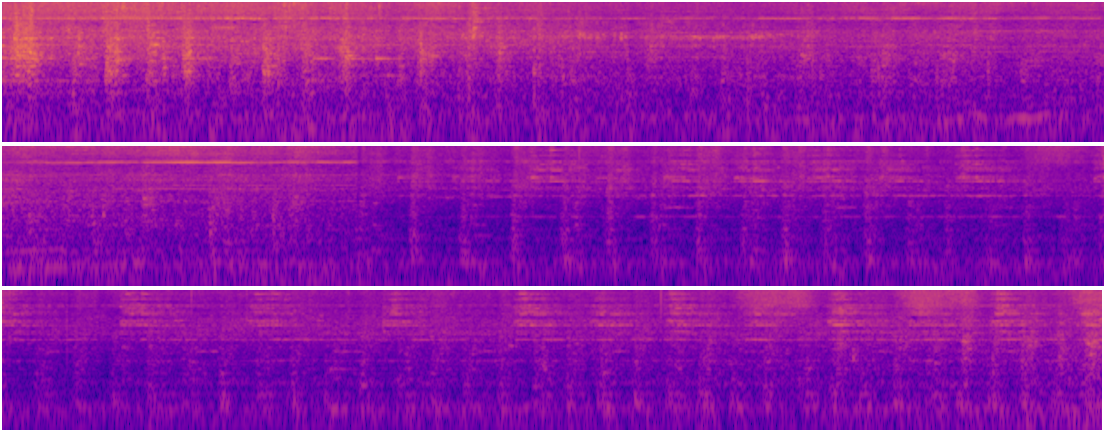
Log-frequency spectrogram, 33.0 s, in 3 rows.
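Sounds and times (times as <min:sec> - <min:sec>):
train wheels clattering on track: 0:00.0 - 0:33.0.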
